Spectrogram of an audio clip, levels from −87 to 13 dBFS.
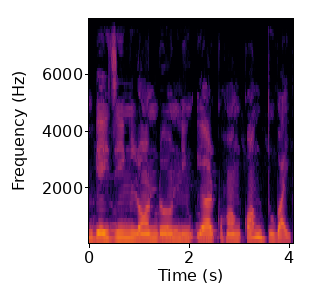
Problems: constant background noise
